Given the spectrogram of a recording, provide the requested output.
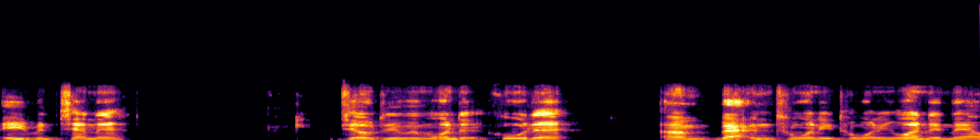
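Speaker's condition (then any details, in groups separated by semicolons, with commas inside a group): Cerebral palsy; present from birth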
